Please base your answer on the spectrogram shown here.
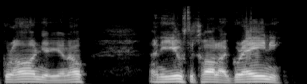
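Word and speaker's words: Gráinne: And she used to say, "My name is Grania." Well, it's fucking spelled Grainy. Okay, so I'm gonna say Grainy.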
